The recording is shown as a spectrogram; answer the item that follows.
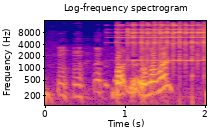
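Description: A telephone-like ringer: steady high tones with a fast trill, starting about a second in and carrying on, heard under a man's speech.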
